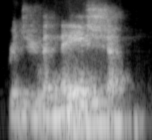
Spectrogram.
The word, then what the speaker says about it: rejuvenation: holding a rubber band and I'm gonna go Rejuvenation Rejuvenation Rejuvenation so that helps us make the stress syllable longer then to get it higher we're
